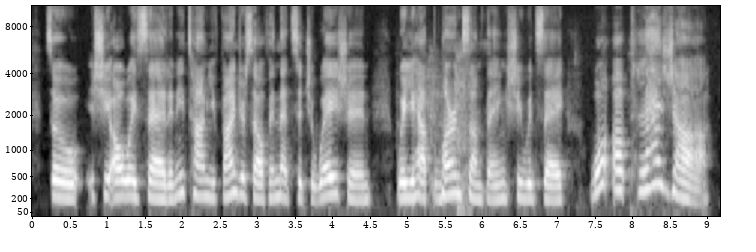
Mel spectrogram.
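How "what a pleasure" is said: put-on British accent, higher. Quoting a British teacher from a mastermind class: imitating a British accent. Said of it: "she has that accent".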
